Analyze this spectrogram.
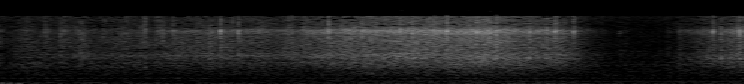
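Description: Motorized N-gauge model train running on the track: a steady rolling rattle of small wheels on rail with a high whine, getting louder as it comes closer to a peak about four seconds in. It drops away sharply around five seconds, then rises again near the end.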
